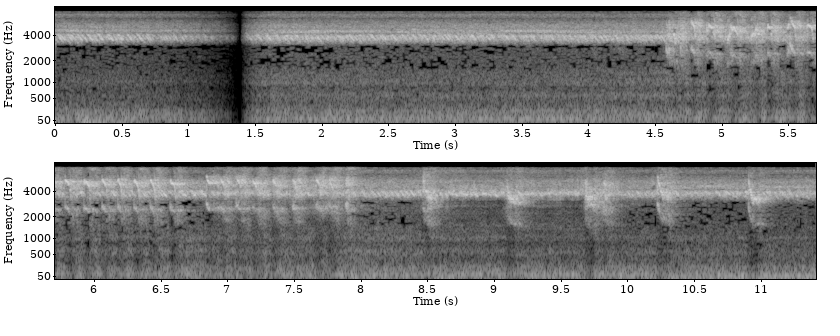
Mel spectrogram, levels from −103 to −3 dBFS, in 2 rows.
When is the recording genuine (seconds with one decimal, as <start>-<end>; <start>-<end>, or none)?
0.0-6.9; 7.9-8.4; 10.0-11.4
